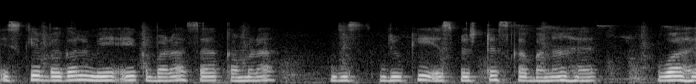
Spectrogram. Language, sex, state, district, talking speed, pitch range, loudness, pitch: Hindi, female, Jharkhand, Ranchi, 130 wpm, 175-195 Hz, -18 LUFS, 180 Hz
